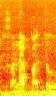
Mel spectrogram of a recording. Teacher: Cara membacanya yaitu dengan memantulkan, tidak terlalu kuat. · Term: qalqalah sughra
